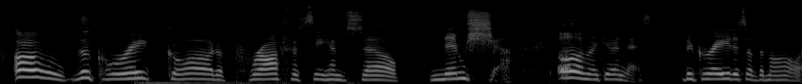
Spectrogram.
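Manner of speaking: loud, dripping, heavily sarcastic gushing tone. A player character answers who their father is, heavily sarcastic mock praise. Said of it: "being heavily sarcastic as they're waving".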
